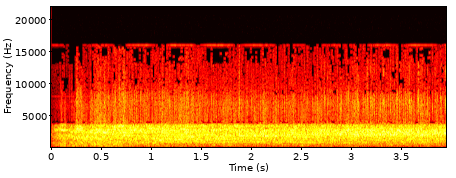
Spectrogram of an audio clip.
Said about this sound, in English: So that's him saying hi to Bernie, and you got to love the applause from all the traders out there in that audience, just enjoying hearing this kind of talk.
